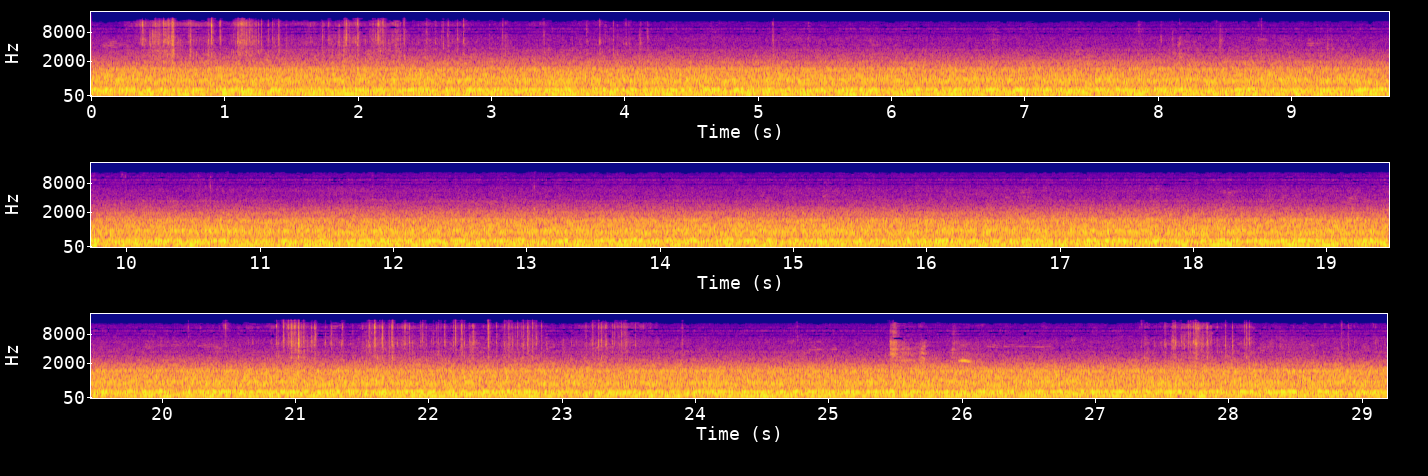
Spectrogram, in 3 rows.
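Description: Steady cabin noise of a Boeing 737-900ER in descent, heard from a window seat: an even rush of airflow over the fuselage with the hum of its CFM56 engines. A few faint brief rustles come near the start and again in the last third.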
